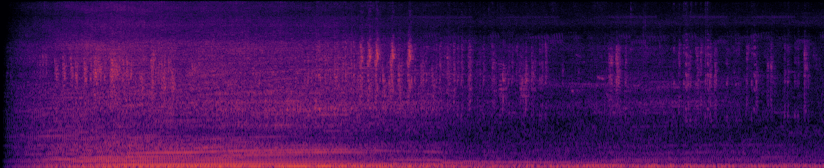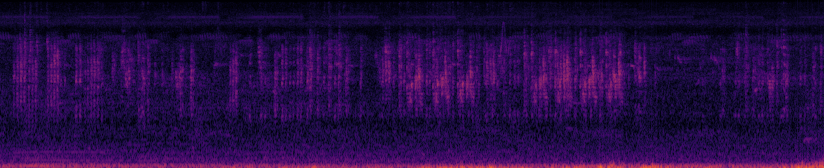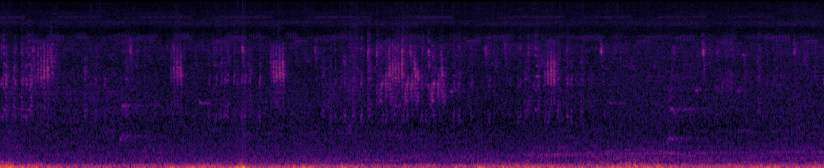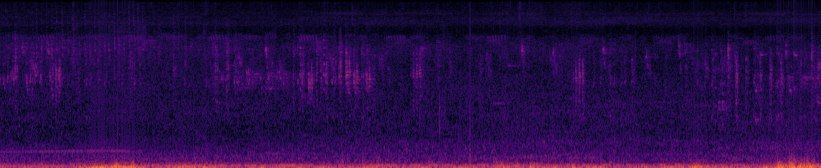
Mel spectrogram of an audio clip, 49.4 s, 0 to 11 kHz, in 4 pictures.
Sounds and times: Traffic sound 0.1 - 22.4
Traffic sound 23.1 - 49.4
Dog barking 34.7 - 35.1

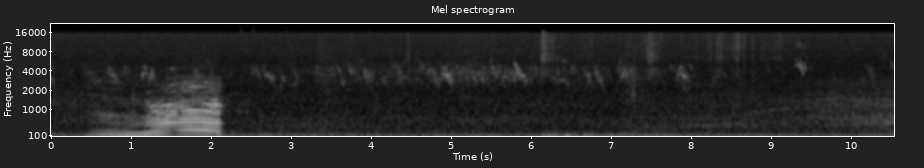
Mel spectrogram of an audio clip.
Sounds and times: bush full of sparrows 0.0 - 10.5

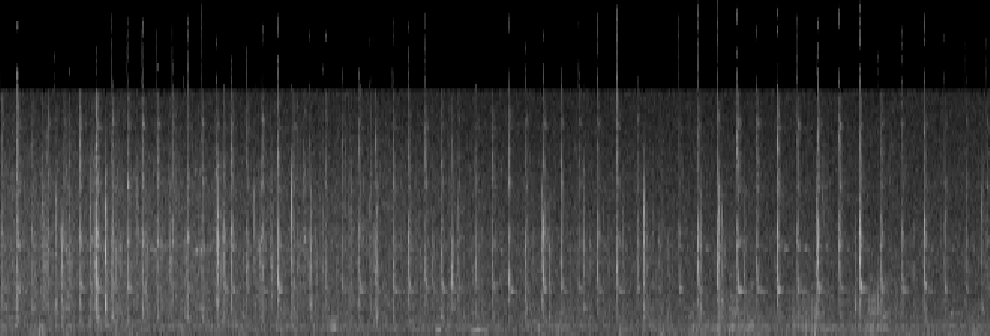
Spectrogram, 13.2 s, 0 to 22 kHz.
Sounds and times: strong wind blows in the boat matts 0.0 - 5.5
sails make caracteristic noises 0.0 - 13.2
strong wind blows in the boat matts 7.2 - 13.2

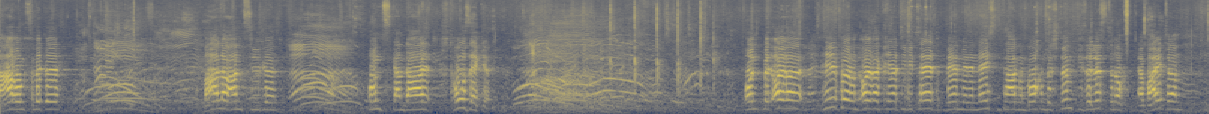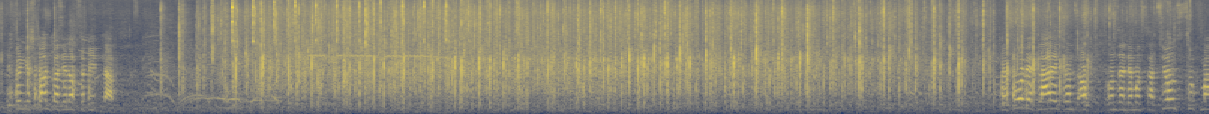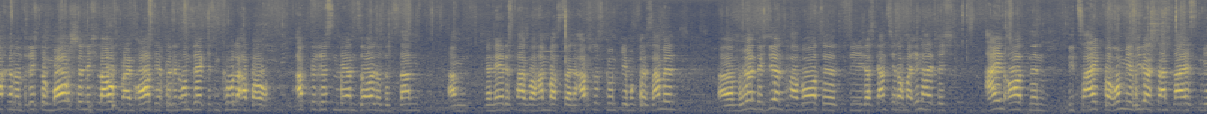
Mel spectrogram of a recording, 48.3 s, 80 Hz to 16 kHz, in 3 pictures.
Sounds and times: speaker announces some requirements and program details 9.9 - 17.8
speaker announces some requirements and program details 29.4 - 48.3

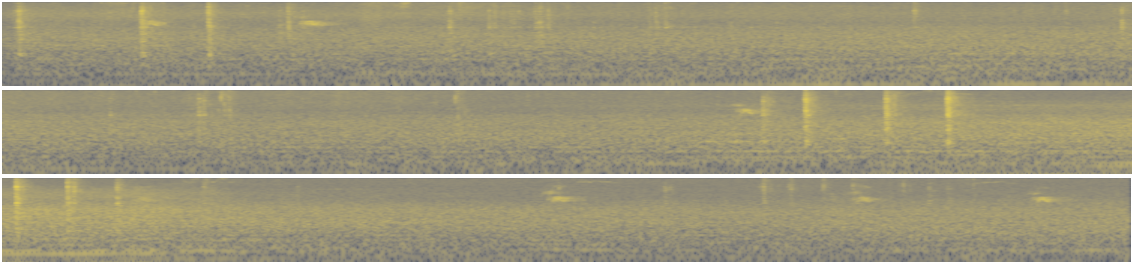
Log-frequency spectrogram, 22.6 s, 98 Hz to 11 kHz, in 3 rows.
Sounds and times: tapping its beak on a metal encasing 0.0 - 10.0
tapping its beak on a metal encasing 12.2 - 16.6

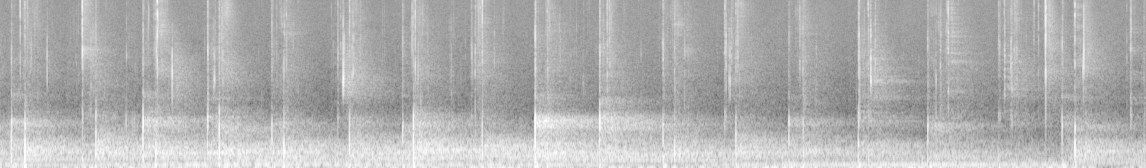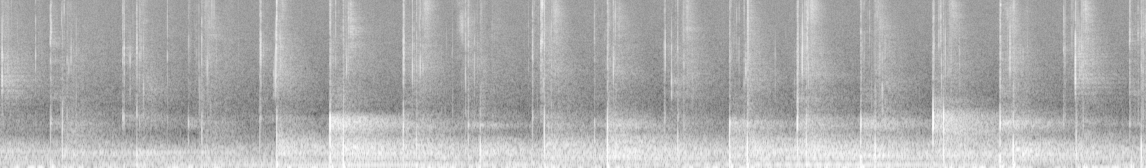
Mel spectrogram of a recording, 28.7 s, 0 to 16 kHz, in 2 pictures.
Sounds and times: walking echo, louder and later quieter 0.0 - 28.6

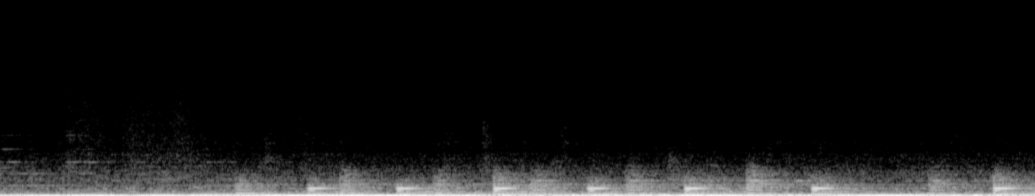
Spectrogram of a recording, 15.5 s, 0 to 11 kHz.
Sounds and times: church bells 0.0 - 1.4

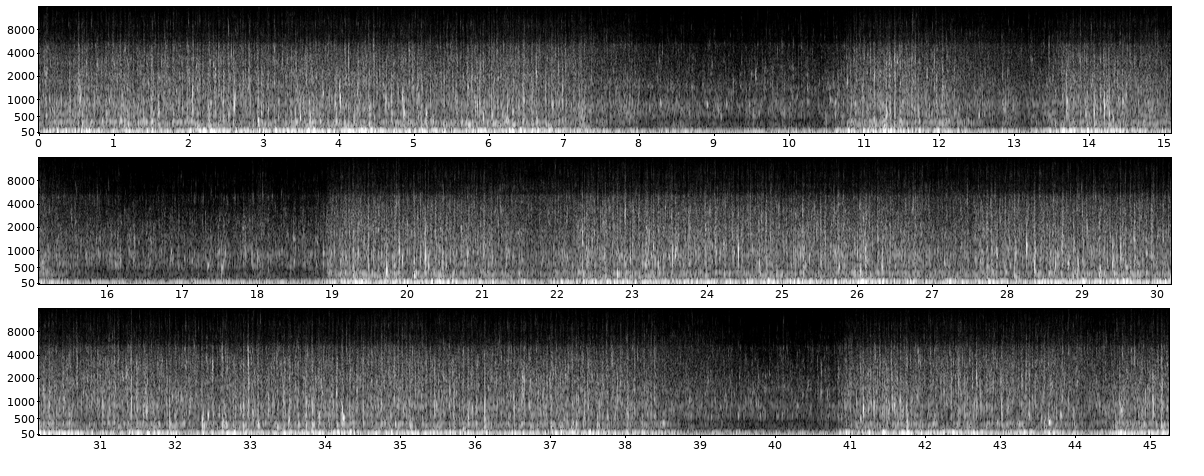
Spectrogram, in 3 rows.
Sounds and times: water running down through a pipe 0.0 - 45.2

